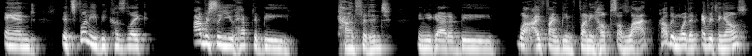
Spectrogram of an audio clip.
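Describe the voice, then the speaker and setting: Male talk host, notably high voice, loose conversational delivery, rambles and jokes. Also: moderate pace. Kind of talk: casual chat interview.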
